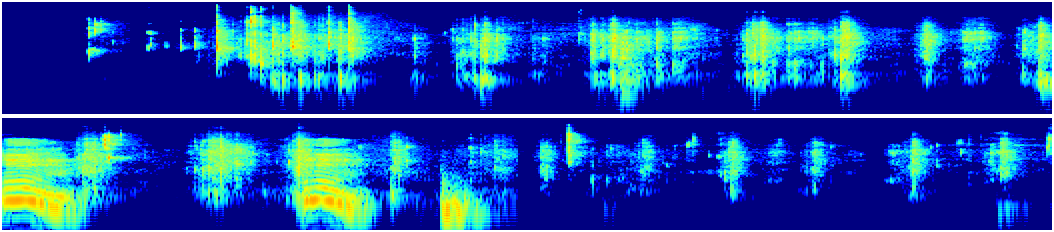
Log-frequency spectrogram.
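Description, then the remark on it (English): Loud crunching as someone bites into a crisp cookie and chews, a series of sharp brittle crackles repeating in an irregular rhythm, with a few voiced sounds mixed in between bites. “This cookie is very crunchy.”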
